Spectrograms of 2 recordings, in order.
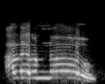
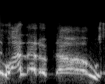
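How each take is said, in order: First: Said in the usual way. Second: Victory-lap yell; triumphant shout. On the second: Real, not acted. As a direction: shout it like you just won the argument. Boasting about shutting cousin up.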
